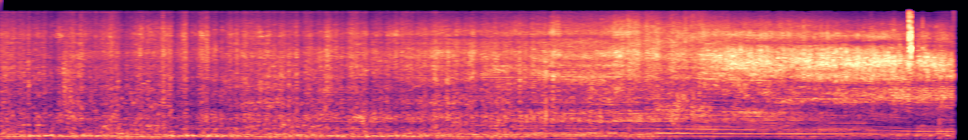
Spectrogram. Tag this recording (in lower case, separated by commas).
motorboat, speedboat acceleration, vehicle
